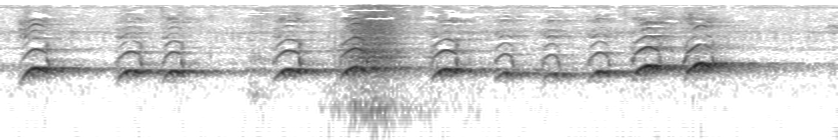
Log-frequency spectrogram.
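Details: Endangered, almost flightless kagu on the forest floor of dense mountain forest in New Caledonia, birds greeting each other: a quick series of about ten clipped, rising-then-falling harmonic notes, some paired, over four seconds, with a brief rustling burst midway.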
